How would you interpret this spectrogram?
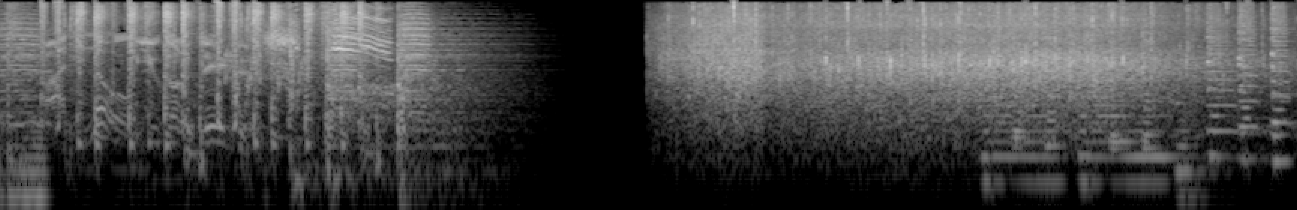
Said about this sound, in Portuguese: Ouviu o barulho dos aplausos. Respirou e o cheiro de tecido barato de sua roupa lhe incomodou, assim como a forte iluminação do picadeiro.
